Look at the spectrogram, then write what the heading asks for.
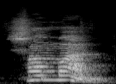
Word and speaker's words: সম্মান: সাথে ম যুক্ত আছে এটাকে আমরা কি বলি সম্মান আমরা এই ম টা উচ্চারণ করছি না এই ম টাকে ডবল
